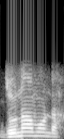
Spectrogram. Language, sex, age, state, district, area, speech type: Marathi, male, 18-30, Maharashtra, Nanded, urban, conversation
